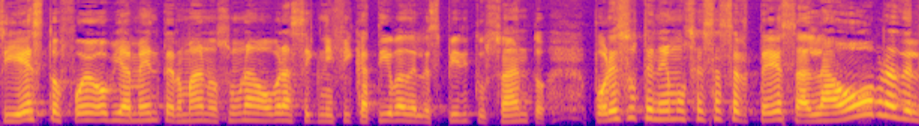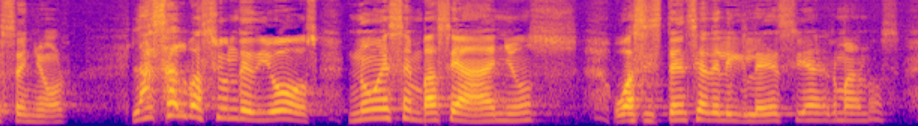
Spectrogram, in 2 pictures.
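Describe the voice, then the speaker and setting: A man over forty delivers an impassioned expository sermon from the pulpit. His voice sits high for a man and climbs higher still on emphatic questions. He keeps turning to his listeners and calling them brothers. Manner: often addresses listeners as brothers. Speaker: pastor.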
